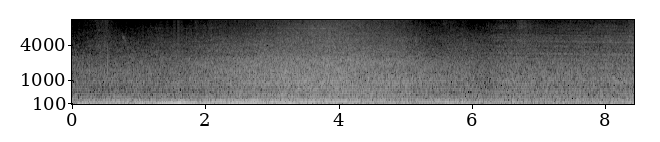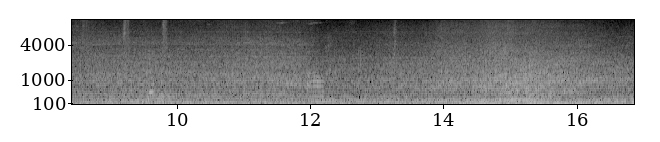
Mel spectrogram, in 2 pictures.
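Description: Cars passing on a town street. One swells and fades in the first few seconds, and another passes near the end.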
